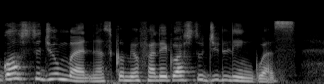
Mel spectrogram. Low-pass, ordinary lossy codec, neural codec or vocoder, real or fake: none; none; codec, 16 kHz, 2 kbps, X-Codec, HuBERT features, trained on balanced general audio; fake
